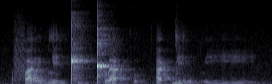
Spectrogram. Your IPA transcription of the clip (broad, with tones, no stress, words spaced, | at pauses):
fa˦˥ŋpli˥˩t̚ kʰi˦˥t̚ kʰla˥˩k̚ʔo˥˩k̚ ʔa˦˥k̚li˨˩n pliː˥˩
